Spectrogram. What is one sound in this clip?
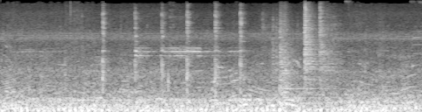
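Metal plates and utensils clink.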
